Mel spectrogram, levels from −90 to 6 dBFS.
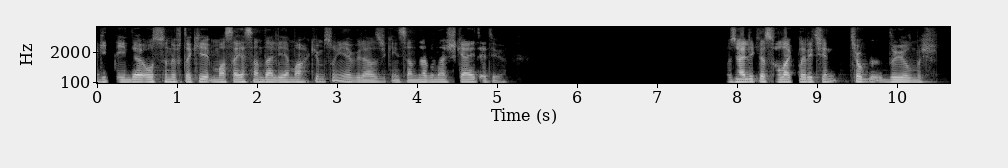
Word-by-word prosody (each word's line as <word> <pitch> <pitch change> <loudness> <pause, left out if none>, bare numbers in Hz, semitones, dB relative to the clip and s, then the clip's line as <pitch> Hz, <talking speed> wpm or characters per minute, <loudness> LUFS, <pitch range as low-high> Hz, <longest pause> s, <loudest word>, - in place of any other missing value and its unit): gittiğinde 115 0 0
o 120 +2 +4
sınıftaki 120 +1 +1
masaya 115 +2 +1
sandalyeye 115 +1 +1
mahkumsun 115 +7 -4
ya, 125 -8 -4
birazcık, 105 -2 -4
insanlar 110 +1 -2
bundan 115 +1 -2
şikâyet 120 +1 -1
ediyor. 100 0 -9 2.8
Özellikle, 125 +4 +4
solaklar 120 +1 +2
için 125 +6 -2
çok 130 -3 +2 0.2
duyulmuş. 105 -2 0
115 Hz, 95 wpm, -22 LUFS, 110-125 Hz, 2.8 s, o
